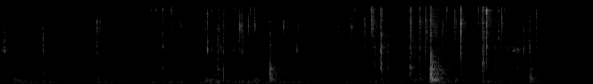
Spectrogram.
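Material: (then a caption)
Soap. A knife blade carves a solid bar of soap, purple outside and pink inside, into flaky chunks. Quiet, crisp scraping and crinkly crunches come in irregular bursts, mostly high and bright with almost no low end. Each cut ends sharply with no ring.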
